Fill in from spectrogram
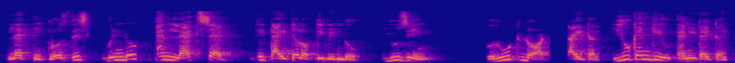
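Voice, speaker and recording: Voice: mid-range voice, a little mellow, husky, low-quality recording. A coding tutor talking through a screen-recorded programming lesson step by step, often repeating "as you can see over here".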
